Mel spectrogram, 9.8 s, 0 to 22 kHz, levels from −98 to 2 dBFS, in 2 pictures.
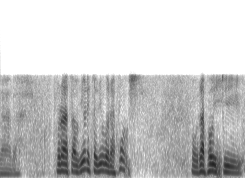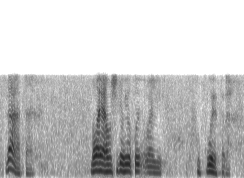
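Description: From start to finish the speech carries a gritty, grainy distortion that rises and falls with the sound itself, sitting around 25 dB below the signal. Quiet syllables and word tails break up and sputter rather than sinking into a steady hiss. That tracking behaviour is what separates it from ordinary background noise, which would stay constant through pauses. The likely cause is low bit depth without dither, truncated to a resolution that fits about 7 bits, so the rounding error stays locked to the waveform.

Layered over this is the G.729 codec at 8 kbit/s. Everything above 4 kHz is gone, and the voice has a plainly audible rough, slightly synthetic edge, because the decoder rebuilds it from a vocal tract filter, a pitch predictor and a few pulses per frame. Unlike the bit-depth grit, this coloration does not depend on level. It shapes the timbre of loud and soft passages alike.

Four dropouts interrupt the speech, at 2.49 to 2.60 s, 4.33 to 4.46 s, 7.69 to 7.85 s, and 9.36 to 9.44 s, covering 60, 100, 80 and 40 ms of lost audio. 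This is VoIP packet loss concealed by the speech codec, and the amounts fit runs of 20 ms packets. Instead of silence or a click, each gap is filled with a stretched continuation of the last sound, a buzzy tone or a coloured noise that fades away. The voice stays weak and smeared briefly after each gap, which a simple cut would not do.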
